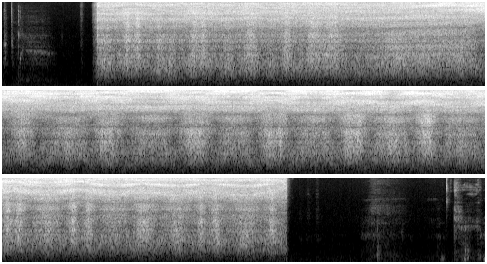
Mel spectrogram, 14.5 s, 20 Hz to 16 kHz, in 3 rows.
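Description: AK Interactive Basic Line 0.3 mm airbrush spraying paint: a steady hiss of air and atomised paint that starts about a second in and cuts off sharply near the end, when the trigger is released.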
